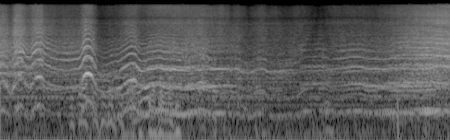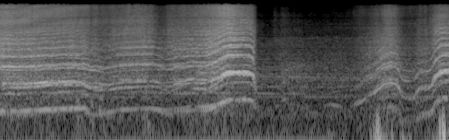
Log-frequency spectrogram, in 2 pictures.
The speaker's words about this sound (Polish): Tam mamy też parę dronów w powietrzu. Wygląda to naprawdę dobrze.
